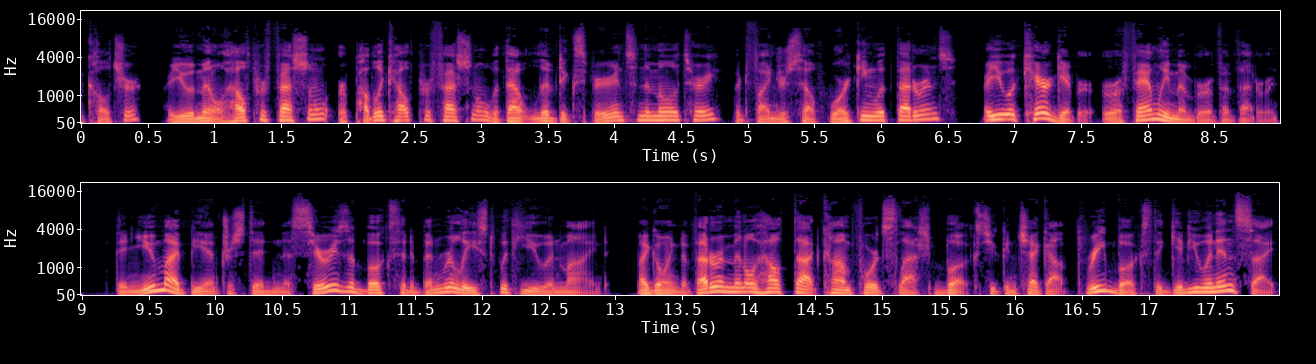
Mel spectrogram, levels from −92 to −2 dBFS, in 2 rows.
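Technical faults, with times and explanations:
No technical faults can be heard in this speech recording.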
